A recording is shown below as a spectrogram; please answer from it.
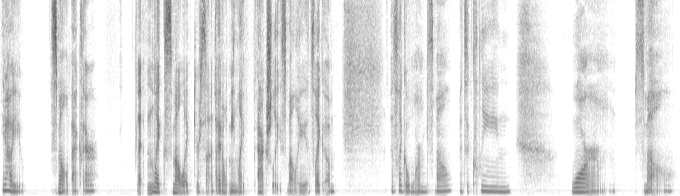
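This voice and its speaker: Woman acting a sleepy, creaky-voiced, doting girlfriend. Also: medium pitch, sing-song, slow pace, pauses often, no room sound, heavily acted. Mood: tender, dreamy. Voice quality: soft, breathy murmur dipping into whispers and creak. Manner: hesitant, rambling, giggly, tender. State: drowsy. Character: affectionate, sleepy, bashful girlfriend, a researcher home from work. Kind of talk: intimate bedtime ASMR roleplay. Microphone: close microphone, dry.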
